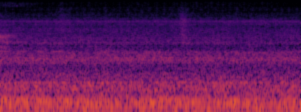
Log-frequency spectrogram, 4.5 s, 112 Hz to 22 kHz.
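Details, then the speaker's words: 2003 Ford Expedition 4.6L V8 at idle after replacing the ignition coil pack for a P0302 cylinder 2 misfire, no codes present: steady, even low rumble with no stumble or skipped beat; the misfire felt before is gone. "So I'm gonna let it run for a while, and let's see if I feel this misfire. See if I feel it. No, definitely it's a change. I don't feel it like I felt it before."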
